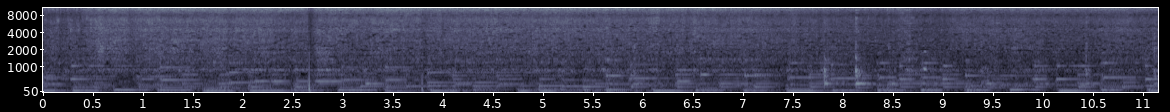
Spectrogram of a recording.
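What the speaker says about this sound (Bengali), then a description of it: "এবার আমি গুঁড়ো মশলার পেস্টটা দিয়ে দিলাম" Ground spice paste sizzles in a pan on low heat for tengra fish curry, a steady sizzle under stirring scrapes with a high whine and a music bed throughout, and no talking.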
